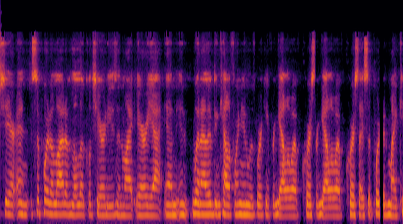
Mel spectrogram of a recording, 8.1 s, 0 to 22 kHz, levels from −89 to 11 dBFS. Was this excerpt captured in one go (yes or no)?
no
